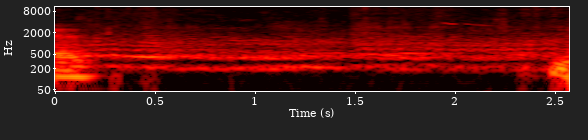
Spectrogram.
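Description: A swarm of bees from a beehouse beside a canal on the Ljubljana Marshes buzzes in a dense, steady drone that fills the whole moment. The bees swarm onto a man. The sound is fairly loud, with no voices present.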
